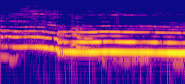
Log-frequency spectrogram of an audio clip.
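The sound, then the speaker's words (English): Hounds bay in long, drawn-out howls, their voices sliding down in pitch and then holding steady, loud, with several dogs overlapping and no one speaking. “Those hounds are baying.”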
